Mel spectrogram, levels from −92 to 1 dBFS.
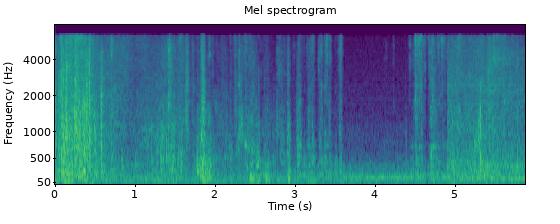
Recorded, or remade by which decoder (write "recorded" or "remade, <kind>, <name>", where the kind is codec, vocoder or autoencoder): remade, vocoder, Vocos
